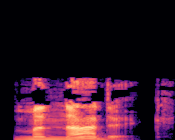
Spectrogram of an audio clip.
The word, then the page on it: monodic: British English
